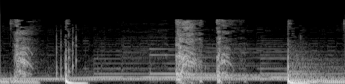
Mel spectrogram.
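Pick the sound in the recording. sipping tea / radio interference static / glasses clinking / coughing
coughing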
